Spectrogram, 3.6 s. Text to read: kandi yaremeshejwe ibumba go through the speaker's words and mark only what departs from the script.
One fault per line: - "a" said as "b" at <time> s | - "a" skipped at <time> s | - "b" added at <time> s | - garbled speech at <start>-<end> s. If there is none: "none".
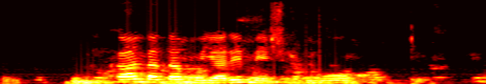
- "adamu" added at 1.2 s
